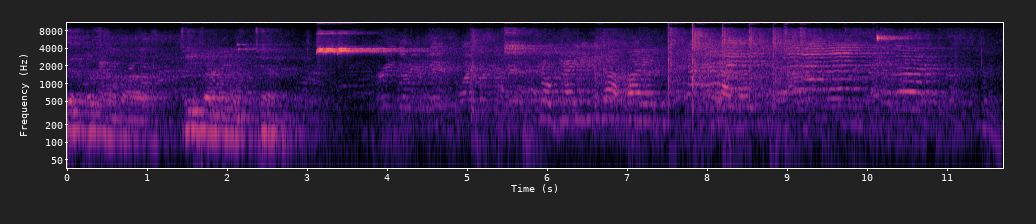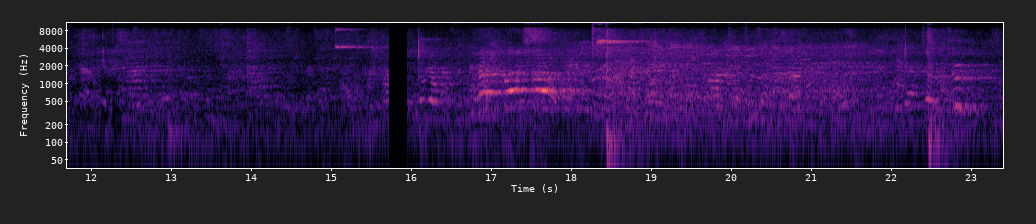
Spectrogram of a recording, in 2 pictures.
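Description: A crowd chatters and murmurs in a large echoing gym.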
